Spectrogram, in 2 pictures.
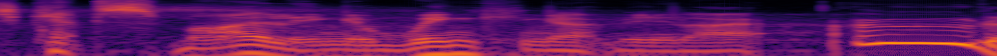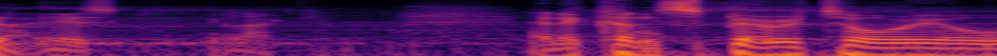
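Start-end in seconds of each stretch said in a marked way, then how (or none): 2.2-2.8 high ooh. Shown as a demonstration.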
